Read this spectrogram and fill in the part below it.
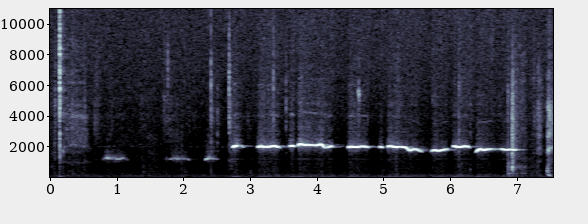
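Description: A person whistles a melodic tune, starting with a few short, separate low notes and then moving into a longer sustained phrase with wavering pitch, clear and close with no talking.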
